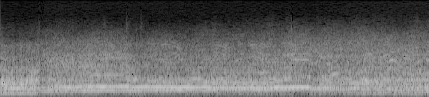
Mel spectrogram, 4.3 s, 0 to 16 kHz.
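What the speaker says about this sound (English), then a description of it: "It's the Cadbury Schweppes car as we speak. Coming down off the top of the mountain." Engine of the Cadbury Schweppes race car at the 1980 Hardie Ferodo Bathurst 1000 coming down off the mountain, a sustained droning tone heard at a distance under a commentator's voice.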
